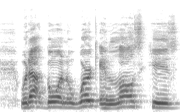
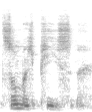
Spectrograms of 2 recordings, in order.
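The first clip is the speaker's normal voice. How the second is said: low, very soft reminiscence; hushed bliss; 8 semitones lower, 15 dB quieter than usual. Acted. Recalling how his first reefer felt, hushed bliss. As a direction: sink into the memory of peace, barely voiced.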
